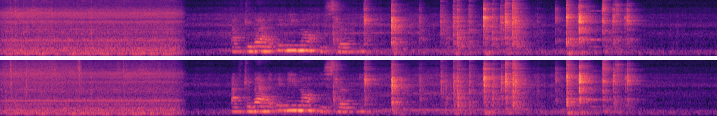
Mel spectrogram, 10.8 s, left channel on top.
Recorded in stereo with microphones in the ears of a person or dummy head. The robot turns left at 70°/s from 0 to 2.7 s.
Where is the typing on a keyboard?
50° left (ahead or behind), 1.0 m.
